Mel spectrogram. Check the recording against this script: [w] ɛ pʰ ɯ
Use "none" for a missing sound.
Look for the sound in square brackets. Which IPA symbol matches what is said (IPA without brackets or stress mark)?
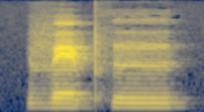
v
